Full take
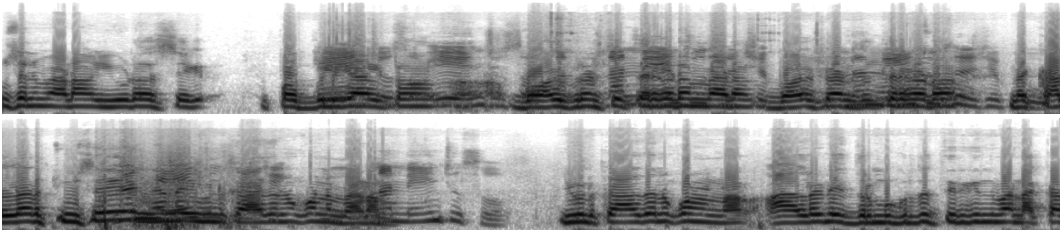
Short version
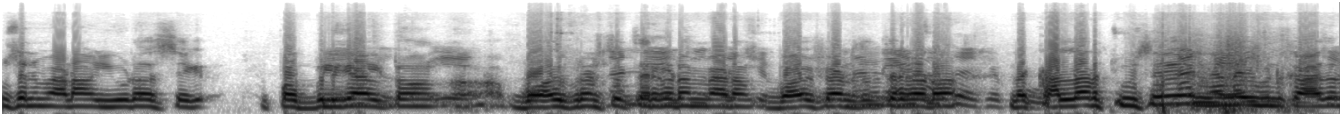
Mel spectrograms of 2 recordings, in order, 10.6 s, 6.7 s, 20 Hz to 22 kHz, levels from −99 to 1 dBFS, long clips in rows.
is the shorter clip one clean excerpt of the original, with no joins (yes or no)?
yes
